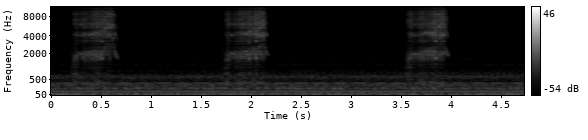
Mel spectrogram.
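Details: In a nest box, a wild female barn owl rests on one leg; three drawn-out hissing screeches, each about half a second, separated by pauses of over a second, over low hum.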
